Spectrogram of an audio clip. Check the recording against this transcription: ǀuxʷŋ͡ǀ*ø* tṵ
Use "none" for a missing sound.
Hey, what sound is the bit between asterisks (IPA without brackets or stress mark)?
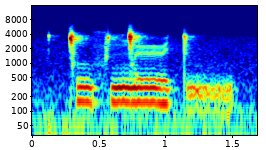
ø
